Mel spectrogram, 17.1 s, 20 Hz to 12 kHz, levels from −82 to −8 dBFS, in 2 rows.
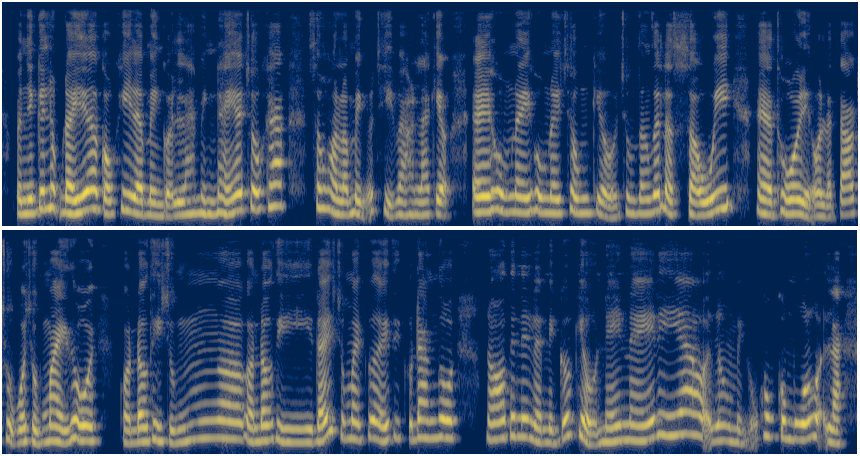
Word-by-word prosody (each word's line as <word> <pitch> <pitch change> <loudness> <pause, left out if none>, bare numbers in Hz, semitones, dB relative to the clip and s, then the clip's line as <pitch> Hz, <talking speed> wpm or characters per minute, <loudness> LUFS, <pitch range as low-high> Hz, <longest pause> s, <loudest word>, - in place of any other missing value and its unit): Và 205 - +1
những 215 +1 +3
cái 275 - +3
lúc 295 -3 0
đấy 220 +1 +6
á, 280 +1 +7
có 205 -6 +1
khi 245 +3 -2
là 205 - +6
mình, 190 -2 -3
gọi - - -2
là, 200 +2 0
mình 210 -2 -2
né 220 -1 0
ra 255 - +5
chỗ 275 -2 +2
khác. 325 +2 +1 0.2
Xong 295 -2 -2
hoặc 245 -5 0
là 200 -1 0
mình 205 -2 -2
cũng - - -7
chỉ 195 -7 -6
bảo 195 +1 -5
là 195 0 -4
kiểu: 195 0 +1 0.2
"Ê, 235 +1 +5
hôm 250 -3 +1
nay 230 -1 +2
hôm 240 -3 -1
nay 215 -1 0
trông, 220 -1 -1
kiểu, 200 -8 -3
trông 220 -3 -7
rằng 210 0 -3
rất 250 +1 +3
là - - +1
xấu 195 -1 +1
ấy, 290 +8 +1 0.2
hay 220 - +2
là 195 - +4
thôi 210 -3 +3
để, 180 - +1
gọi 175 - -2
là, 165 - -6
tao 200 +1 0
chụp - - -3
cho 200 - +3
chúng 195 0 -2
mày 215 -4 +2
thôi, 230 -4 +4 0.2
còn 190 -2 -3
đâu 205 +1 +3
thì 240 - -1
chúng, 240 +8 -5
ờ 255 -2 +1
còn 210 -2 -1
đâu 225 +1 +1
thì 200 -3 -3
đấy, 195 -3 +3
chúng 260 - -7
mày 255 -2 -1
cứ 275 - 0
ấy 225 -2 +1
thì 270 - -11
cứ 235 - -4
đăng 265 0 -2
thôi." 265 -1 +3 0.3
Đó! 250 +1 +1
Thế 295 - -1
nên 280 -2 0
là 215 - 0
mình 195 -1 -6
cứ, 275 +6 +1
kiểu, 215 - +2
né 210 +4 -1
né 235 +1 0
đi 305 0 -2
á, 330 0 +1
ờ, 285 - -2
nhưng 230 0 -2
mà - - -7
mình 190 -2 -9
cũng - - -13
không 290 -1 -4
có 265 - 0
muốn, 245 +1 +3
gọi 285 -2 -1
là, 185 -3 0
225 Hz, 310 wpm, -25 LUFS, 205-260 Hz, 0.3 s, á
